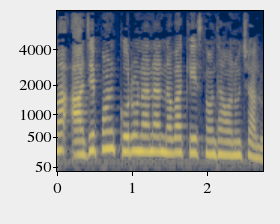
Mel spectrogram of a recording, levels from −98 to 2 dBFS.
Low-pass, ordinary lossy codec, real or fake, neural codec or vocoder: none; none; real; none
